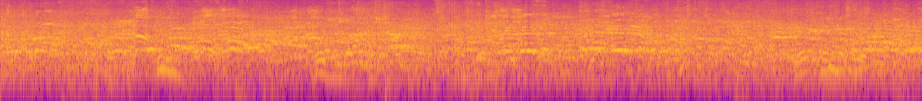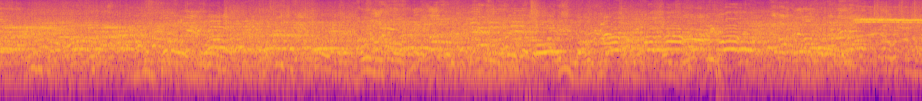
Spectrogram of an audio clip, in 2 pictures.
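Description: A crowd of spectators chatters and calls out throughout, echoing in a large hall.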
